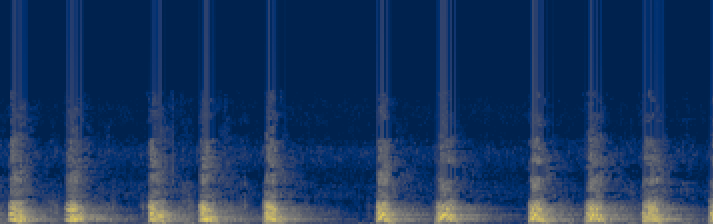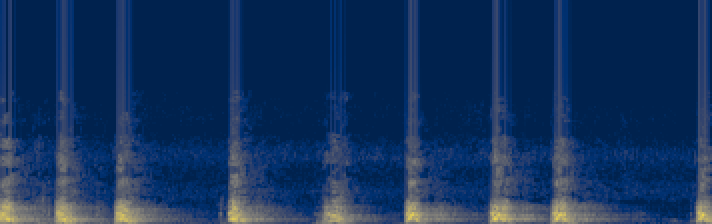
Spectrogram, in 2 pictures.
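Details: Golden Retriever barking indoors, a steady run of sharp, mid-pitched barks, often paired, about two each second for the whole stretch, with clean silence between them and no other sounds.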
